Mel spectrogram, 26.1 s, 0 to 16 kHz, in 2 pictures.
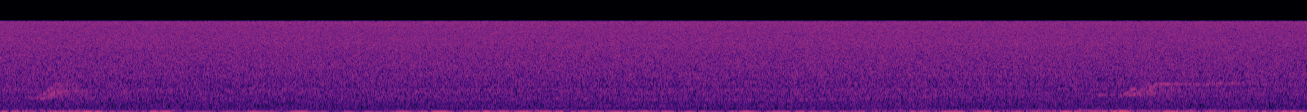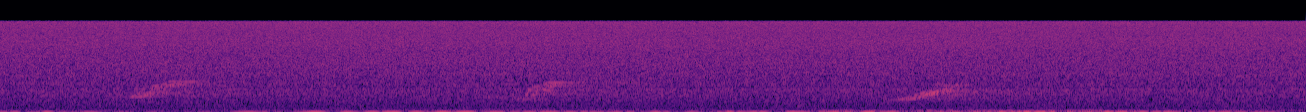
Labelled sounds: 11.4	11.7	humpback whale, 0.80 to 0.96 kHz
14.6	15.1	humpback whale, 0.80 to 1.1 kHz
18.5	18.8	humpback whale, 0.80 to 1.0 kHz

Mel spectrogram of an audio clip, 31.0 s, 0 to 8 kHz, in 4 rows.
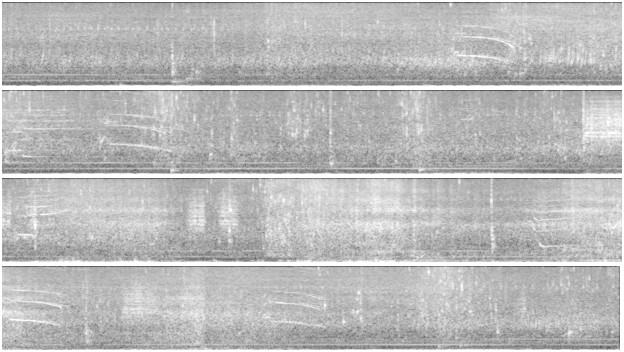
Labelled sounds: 5.7	6.5	killer whale, southern Alaska resident, 0.60 to 8.0 kHz
7.9	8.7	killer whale, southern Alaska resident, 0.88 to 6.8 kHz
9.0	9.9	killer whale, southern Alaska resident, 0.41 to 8.0 kHz
13.3	13.8	killer whale, southern Alaska resident, 2.2 to 5.6 kHz
15.7	16.3	killer whale, southern Alaska resident, 0.74 to 6.9 kHz
22.1	22.8	killer whale, southern Alaska resident, 0.51 to 3.2 kHz
23.2	24.2	killer whale, southern Alaska resident, 0.55 to 8.0 kHz
26.5	27.4	killer whale, southern Alaska resident, 0.55 to 8.0 kHz

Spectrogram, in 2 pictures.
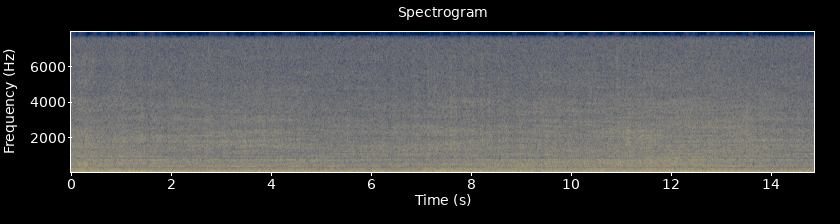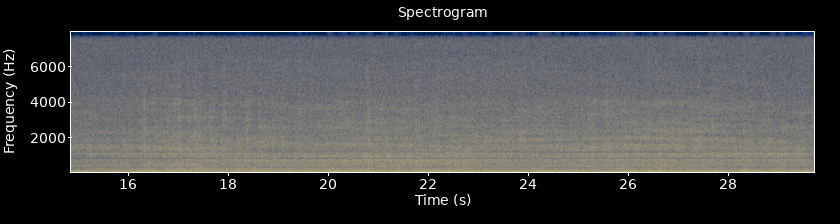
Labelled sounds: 23.2	23.4	vessel noise, 1.7 to 1.9 kHz
29.4	29.7	vessel noise, 3.3 to 3.5 kHz

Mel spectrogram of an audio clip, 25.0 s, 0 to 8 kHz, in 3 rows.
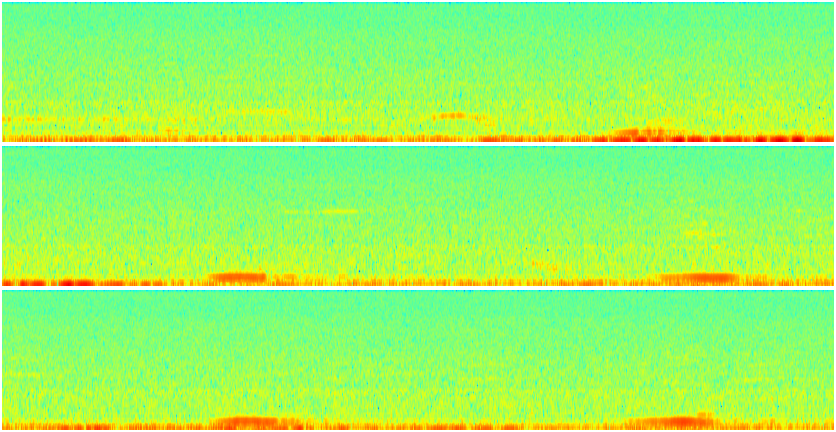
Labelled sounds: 11.5	11.9	humpback whale, 1.8 to 2.0 kHz
15.1	15.5	humpback whale, 0.99 to 1.2 kHz

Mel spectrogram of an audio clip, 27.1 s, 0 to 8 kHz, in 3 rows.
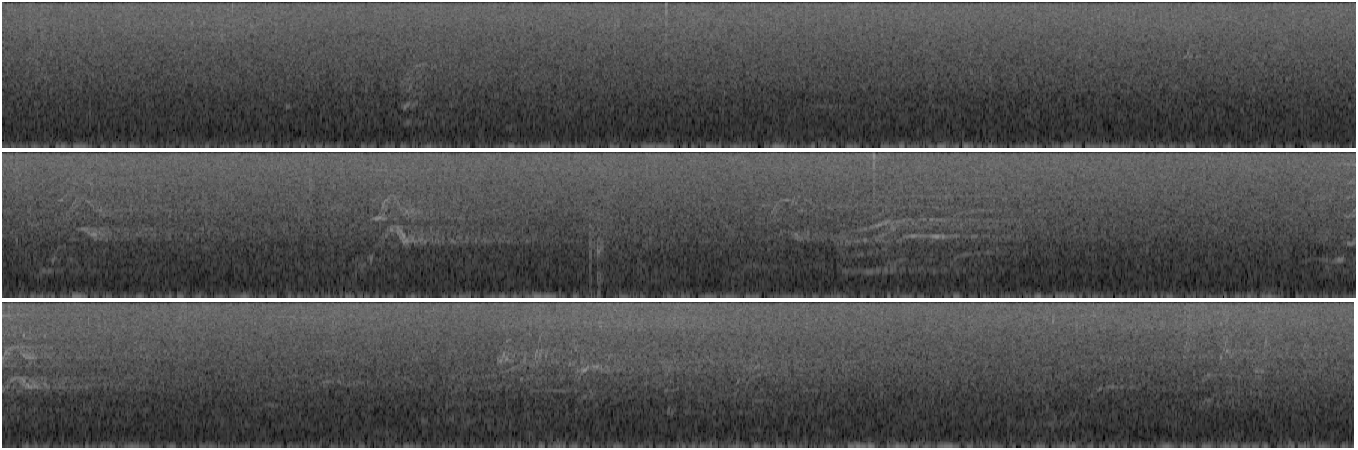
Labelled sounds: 11.3	12.1	killer whale, 0.49 to 3.4 kHz
21.2	22.2	killer whale, 0.98 to 5.4 kHz

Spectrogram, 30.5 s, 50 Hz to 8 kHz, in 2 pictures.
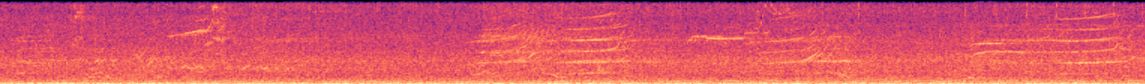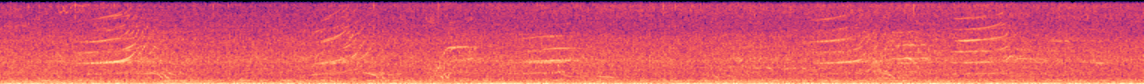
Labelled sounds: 1.7	2.8	killer whale, southern resident, 0.71 to 3.1 kHz
16.0	17.6	killer whale, southern resident, 0.74 to 7.7 kHz
21.0	21.7	killer whale, southern resident, 0.63 to 3.6 kHz
22.2	23.0	killer whale, southern resident, 0.90 to 4.6 kHz
26.0	29.0	killer whale, southern resident, 0.66 to 6.7 kHz

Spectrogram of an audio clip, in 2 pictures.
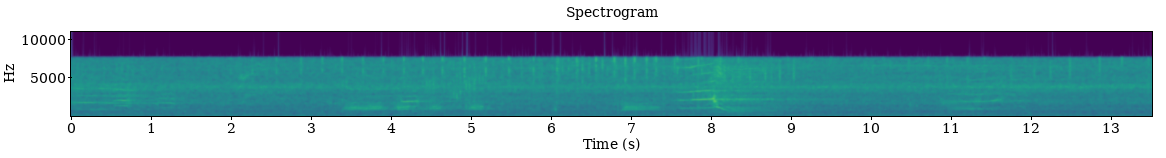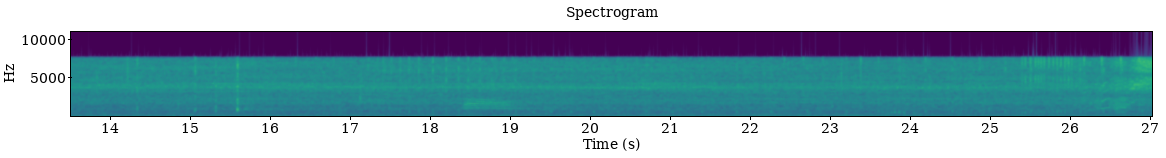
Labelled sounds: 0.3	0.7	killer whale, southern resident, 2.5 to 2.6 kHz
3.4	3.9	killer whale, southern resident, 0.89 to 1.5 kHz
6.9	8.7	killer whale, southern resident, 0.80 to 6.9 kHz
11.1	11.6	killer whale, southern resident, 1.9 to 2.2 kHz
18.4	19.0	killer whale, southern resident, 1.2 to 2.3 kHz

